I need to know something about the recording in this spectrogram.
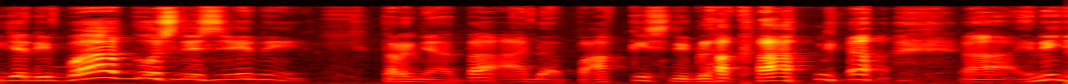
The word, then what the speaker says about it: Paques: di channel nya Pak Pakis Pakis yang tertulis paques maklum + 62 jadi rada-rada parah nih kalau buat saya juga baru tahu Pakis dibacanya pake Pak wes dibacanya Pakis Jangan sampai salah ya teman-teman Dan ini ternyata di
